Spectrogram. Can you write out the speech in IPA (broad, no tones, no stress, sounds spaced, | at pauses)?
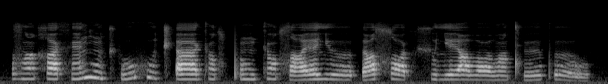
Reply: zˤ ɛ̃ χ a x ɛ̃ ɡ ũ t͡ʃʼ u x u t͡ʃʼ aː kʲ ũ sˤ pʼ ũ kʲ ũ sˤ ɛː lʲ ɵː ʔ ɜ sˤ ʏː x ʃ u lʲ ɛː ðˤ ʏː ðˤ ɛ̃ tʰ ʏː pʼ ɵː u̯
